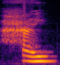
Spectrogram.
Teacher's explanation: یا ساکن ہے، یا ساکن سے پہلے زبر آ رہا ہے، یا لین ہو رہا ہے، حرف لین کو بغیر کھینچے بغیر جھٹکا دیے نرمی سے معروف پڑھیں گے اور زبر کو منہ کھول کے ادا کریں گے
